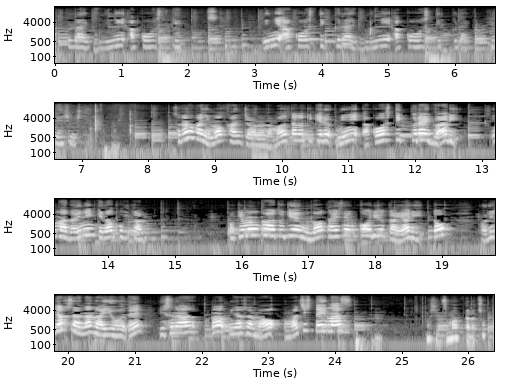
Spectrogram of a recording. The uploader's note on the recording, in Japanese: 素材となる音声データを 子供たちといっしょに 自宅のリビングで録音している様子をお送りします。途中、ちょくちょくはいるお邪魔にも負けず、ひとつずつ 音ネタを収録していく。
